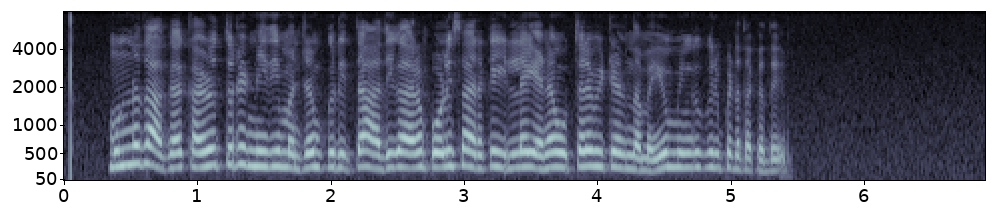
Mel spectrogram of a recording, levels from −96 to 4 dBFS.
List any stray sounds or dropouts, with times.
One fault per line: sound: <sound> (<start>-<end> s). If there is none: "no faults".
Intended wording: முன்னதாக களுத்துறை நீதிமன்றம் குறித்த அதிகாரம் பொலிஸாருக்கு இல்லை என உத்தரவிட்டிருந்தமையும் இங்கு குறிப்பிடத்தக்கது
no faults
